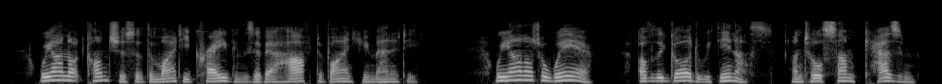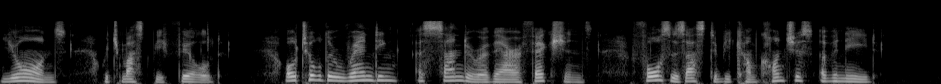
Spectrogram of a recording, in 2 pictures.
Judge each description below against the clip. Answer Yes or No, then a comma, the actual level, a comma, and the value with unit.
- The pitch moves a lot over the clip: Yes, wide, 6.3 semitones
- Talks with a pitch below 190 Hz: Yes, medium, 140 Hz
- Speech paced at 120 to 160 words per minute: Yes, average, 145 wpm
